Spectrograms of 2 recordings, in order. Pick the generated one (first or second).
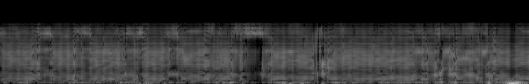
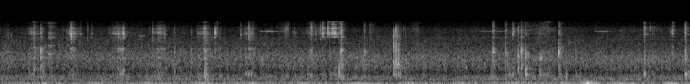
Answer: first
